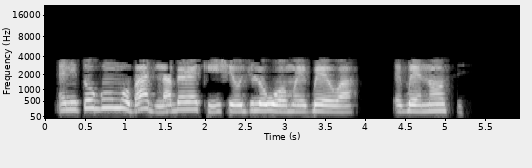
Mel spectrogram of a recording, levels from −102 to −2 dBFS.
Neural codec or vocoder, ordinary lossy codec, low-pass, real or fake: none; MP3, 16 kbps; 3.6 kHz; real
